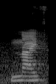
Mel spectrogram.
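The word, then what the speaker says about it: knife: और इधर नाइफ, हम कनाइफ नहीं पढ़ रहे, के की साउंड को हम यूज़ नहीं कर रहे, ठीक है? नाइफ पढ़ रहे हैं और के साइलेंट है इसमें।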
